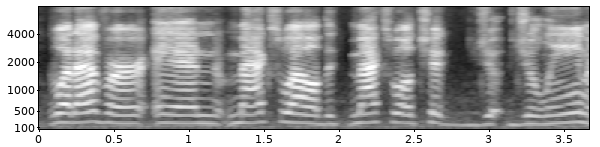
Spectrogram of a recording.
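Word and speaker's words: Ghislaine: And Maxwell Maxwell chick Jelene or Jillian or however we're supposed to call her. Not Jlane even though that's how it's spelled.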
